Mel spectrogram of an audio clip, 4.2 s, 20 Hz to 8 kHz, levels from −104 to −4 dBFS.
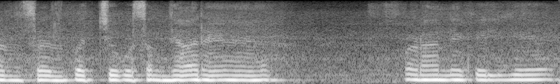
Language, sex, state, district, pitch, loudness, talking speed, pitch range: Hindi, male, Uttar Pradesh, Lucknow, 170 Hz, -12 LUFS, 130 wpm, 165-170 Hz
